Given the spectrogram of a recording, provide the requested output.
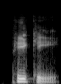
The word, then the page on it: peaky: American English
